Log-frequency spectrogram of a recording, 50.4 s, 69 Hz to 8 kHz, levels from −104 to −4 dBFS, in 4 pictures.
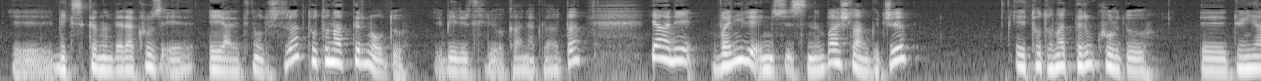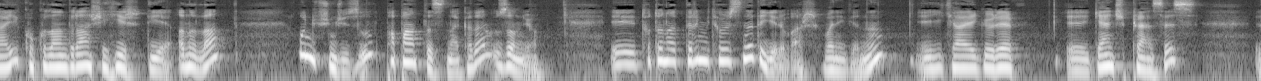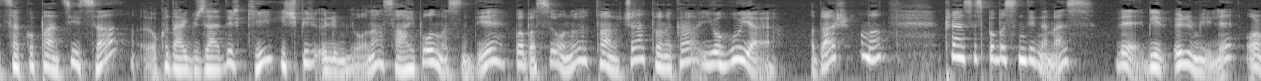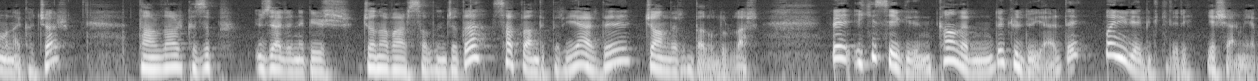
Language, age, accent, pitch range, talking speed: Turkish, 60-79, native, 135-215 Hz, 105 wpm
